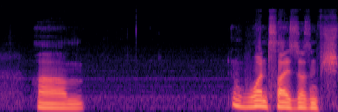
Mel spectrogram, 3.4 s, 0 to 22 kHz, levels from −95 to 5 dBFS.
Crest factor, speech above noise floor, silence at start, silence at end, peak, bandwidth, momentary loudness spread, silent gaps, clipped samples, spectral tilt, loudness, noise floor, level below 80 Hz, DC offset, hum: 18 dB; 40 dB; 0.35 s; 0 s; -8 dBFS; 13 kHz; 13 LU; none; under 0.1%; -7 dB/octave; -25 LUFS; -63 dBFS; -68 dBFS; under 0.1%; none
